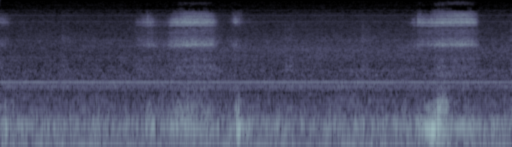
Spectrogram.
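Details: Miniature Schnauzer named Jiji, fast asleep indoors and not waking: low rumbling snores with two airy hissing breaths near two and six seconds over a steady hum.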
